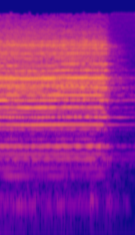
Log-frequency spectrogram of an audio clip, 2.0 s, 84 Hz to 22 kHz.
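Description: The closing held chord of a Greek pop song played from a 45 rpm vinyl single. It holds steady, then dies away about one and a half seconds in as the record ends.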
